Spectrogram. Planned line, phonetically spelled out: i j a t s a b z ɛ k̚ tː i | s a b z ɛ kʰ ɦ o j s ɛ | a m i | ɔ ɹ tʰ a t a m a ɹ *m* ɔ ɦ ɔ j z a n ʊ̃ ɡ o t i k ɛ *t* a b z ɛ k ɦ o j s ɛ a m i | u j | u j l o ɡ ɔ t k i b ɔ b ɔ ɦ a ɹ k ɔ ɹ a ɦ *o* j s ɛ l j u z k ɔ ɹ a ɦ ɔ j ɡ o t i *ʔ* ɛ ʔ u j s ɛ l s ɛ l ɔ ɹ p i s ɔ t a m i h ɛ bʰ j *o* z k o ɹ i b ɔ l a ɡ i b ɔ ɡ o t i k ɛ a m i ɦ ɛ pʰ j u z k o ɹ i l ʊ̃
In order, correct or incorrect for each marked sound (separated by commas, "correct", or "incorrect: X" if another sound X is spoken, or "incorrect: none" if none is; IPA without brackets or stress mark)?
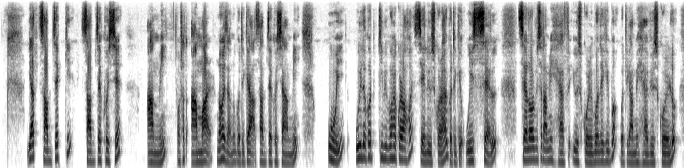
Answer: incorrect: n, incorrect: s, incorrect: ɔ, incorrect: k, incorrect: u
